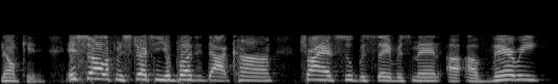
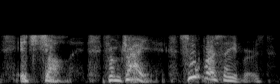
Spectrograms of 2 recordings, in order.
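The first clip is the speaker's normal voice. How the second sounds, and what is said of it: Dramatic movie-trailer announcer voice. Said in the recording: “Let me get in my movie theater voice for a minute.”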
